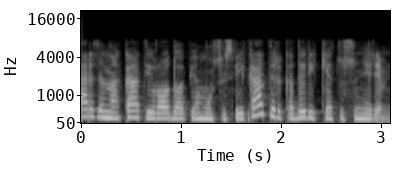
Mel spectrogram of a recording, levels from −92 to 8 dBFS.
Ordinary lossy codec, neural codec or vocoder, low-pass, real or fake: AAC, 64 kbps; none; 7.2 kHz; real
